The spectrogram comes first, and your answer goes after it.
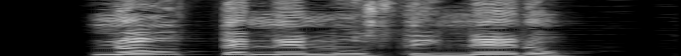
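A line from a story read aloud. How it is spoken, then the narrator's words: Woman shouting. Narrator (Spanish): gritó la mujer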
